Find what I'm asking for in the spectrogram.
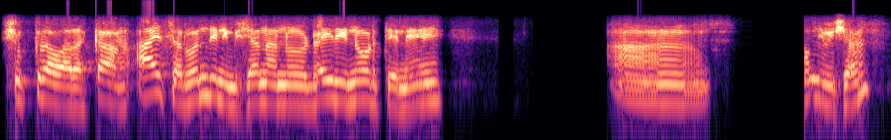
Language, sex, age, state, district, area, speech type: Kannada, male, 45-60, Karnataka, Udupi, rural, conversation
